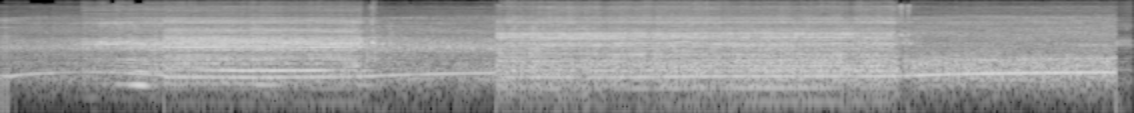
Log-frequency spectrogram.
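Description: Power tool cutting through a steel axle bolt for an electric farm cultivator, a loud high-pitched whine with a steady motor tone that pitches down under load, in bursts of grinding separated by brief lighter passes.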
